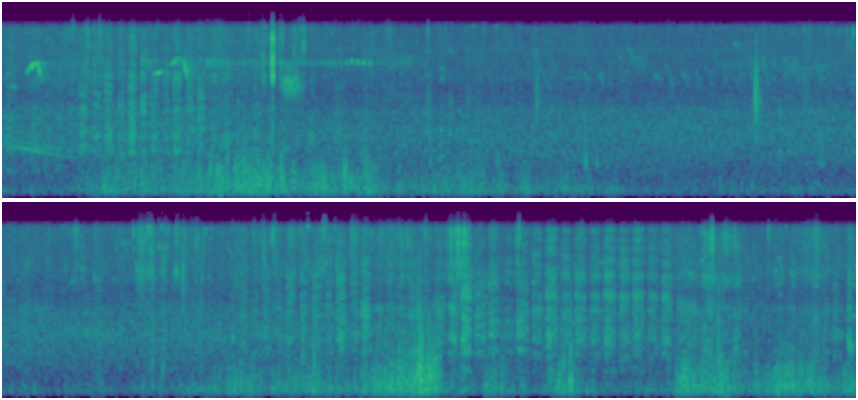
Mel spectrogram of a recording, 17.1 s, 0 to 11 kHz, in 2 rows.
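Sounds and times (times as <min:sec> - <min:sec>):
large dog panting: 0:00.0 - 0:04.5, 0:10.7 - 0:17.0.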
